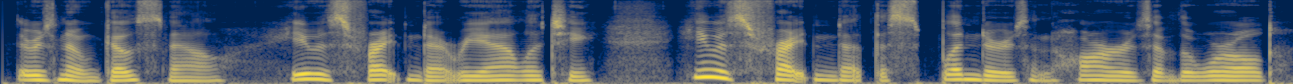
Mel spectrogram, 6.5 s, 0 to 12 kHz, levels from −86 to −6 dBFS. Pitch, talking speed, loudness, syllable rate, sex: 175 Hz, 195 wpm, -17 LUFS, 5.1 syllables/s, female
